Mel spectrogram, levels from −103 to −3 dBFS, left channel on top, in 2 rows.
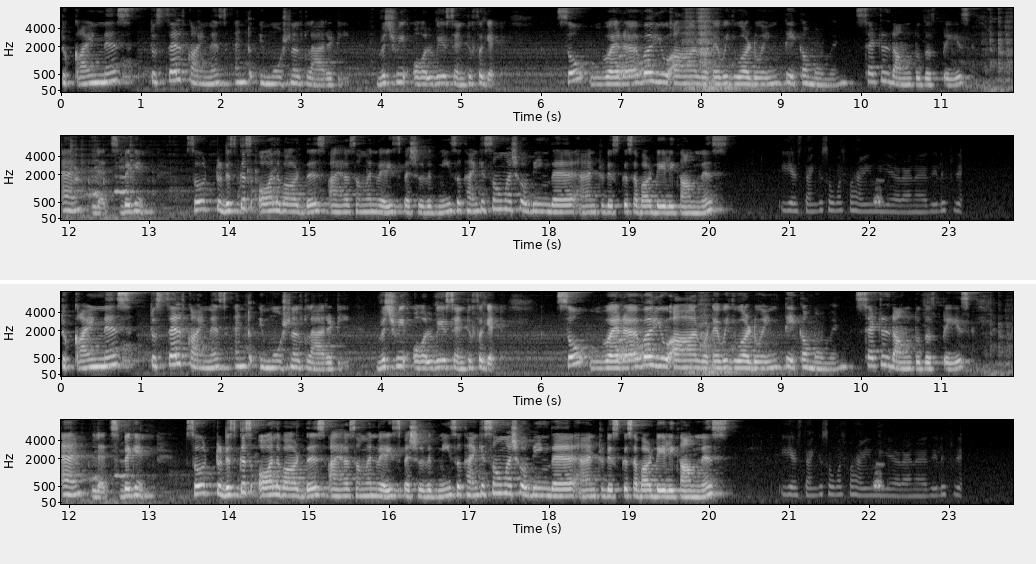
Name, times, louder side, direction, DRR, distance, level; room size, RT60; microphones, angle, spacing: voice 1, 0.0-3.6 3.9-5.5 6.2-11.4 11.9-13.1 13.5-20.2 22.1-22.2, right 5 dB, 70° right, 0.6 m, -31 dB
sound 1, 0.9-9.5, right 3 dB, 40° right, 1.4 m, -59 dB
sound 2, 3.5-9.6 10.2-10.3 11.2-15.5 15.7-15.8, left 3 dB, 35° left, 4.4 m, -51 dB
voice 2, 20.5-23.2, equal, 5° right, 1.9 m, -56 dB
head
